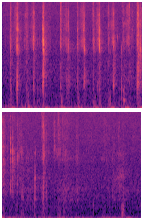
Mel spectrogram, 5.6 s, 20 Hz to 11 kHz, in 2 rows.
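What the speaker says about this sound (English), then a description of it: "Let's see if we're gonna pull 2 tarot cards for Pisces and their lover." Tarot cards being shuffled and pulled for a reading, giving a quiet run of soft riffling flicks and snaps, close and fairly faint, with no voice over them.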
